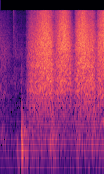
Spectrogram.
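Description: Sanding on a car's body panel, stripping old paint, in back-and-forth strokes that swell and fade about twice a second. It starts about half a second in, after a short lull.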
